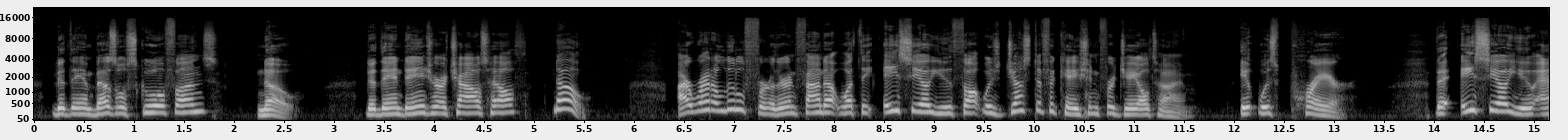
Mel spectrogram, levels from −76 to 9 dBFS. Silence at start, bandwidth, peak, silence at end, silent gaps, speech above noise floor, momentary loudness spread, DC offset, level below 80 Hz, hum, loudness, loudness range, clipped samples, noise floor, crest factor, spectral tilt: 0.2 s; 16 kHz; -2 dBFS; 0 s; none; 41 dB; 8 LU; under 0.1%; -68 dBFS; none; -18 LUFS; 2 LU; under 0.1%; -58 dBFS; 16 dB; -4.5 dB/octave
